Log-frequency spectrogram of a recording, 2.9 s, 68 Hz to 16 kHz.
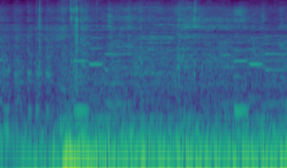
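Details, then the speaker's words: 2023 Ford F250 with 79,000 miles, auction lot 536A: quick crank, then the engine catches into a deep, steady diesel rumble with no knocks or misses; sounds really good; normal start and idle. "This is a nice truck, man. Probably going to go for a nice price, but it sounds really good."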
